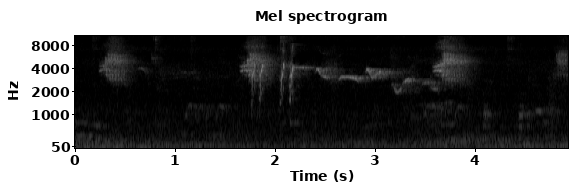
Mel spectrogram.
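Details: Red-eyed bulbul decoy bird's song: a sequence of liquid whistled phrases sliding downward, mixed with brief buzzy bursts, over faint low background noise.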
